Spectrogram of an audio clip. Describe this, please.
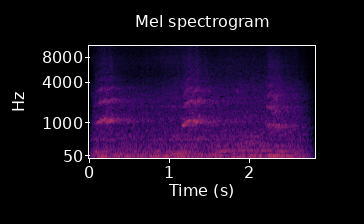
Triple wheel drift sound
Sound of a car getting out of a car park with their wheels making drift noise with the floor in big car park (noisy and reverberant ambience).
